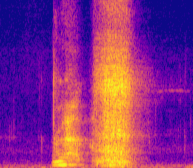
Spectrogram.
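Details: Self-induced sneeze after tickling the nose: a voiced inward breath, then one loud, wet, messy, hissing burst of air, then quiet.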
